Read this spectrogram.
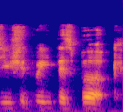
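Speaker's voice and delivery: dead level, flat monotone, zero enthusiasm. Retelling what a character said: imitating a monotonous delivery. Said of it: "In the most monotonous way".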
